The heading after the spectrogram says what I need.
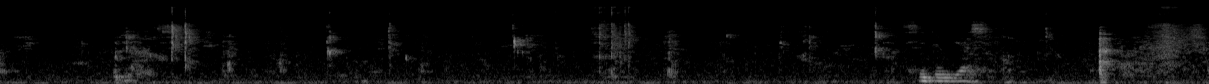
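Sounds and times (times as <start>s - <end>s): person crunching lettuce: 5.9s - 6.8s.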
